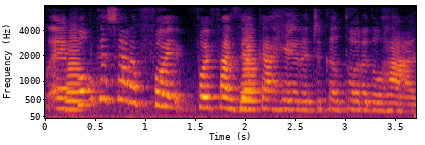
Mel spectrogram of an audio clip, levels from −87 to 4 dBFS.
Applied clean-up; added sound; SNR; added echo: none; Brass instrument; 6 dB; none.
